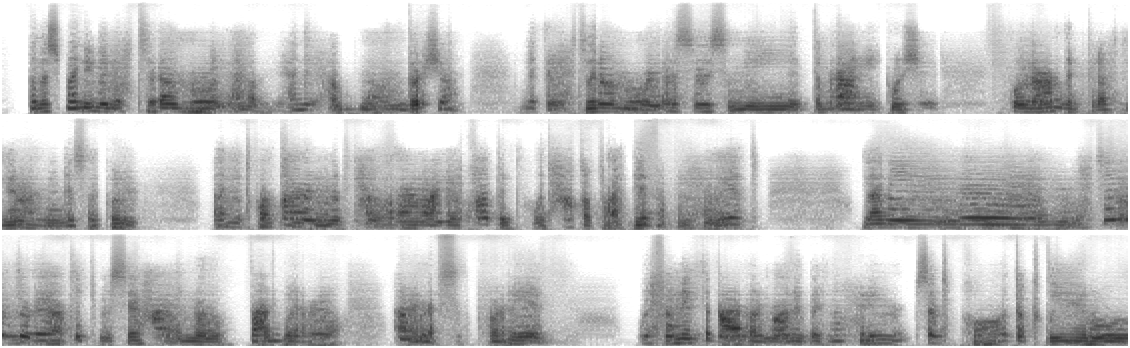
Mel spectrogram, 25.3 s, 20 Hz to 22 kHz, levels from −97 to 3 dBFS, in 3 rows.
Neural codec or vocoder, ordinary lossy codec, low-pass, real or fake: codec, 44.1 kHz, 0.9 kbps, DAC; none; none; fake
